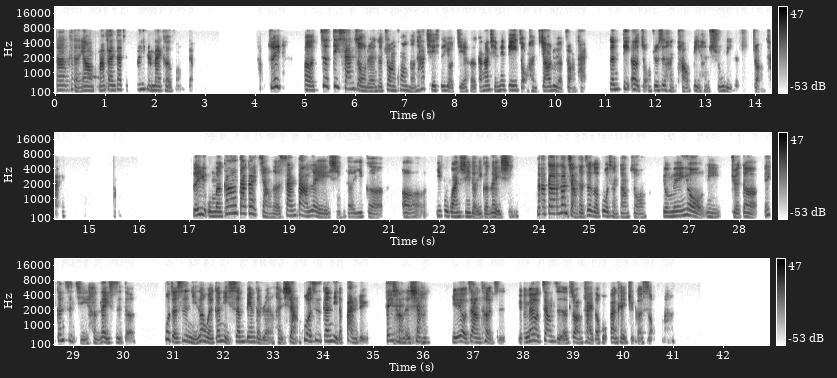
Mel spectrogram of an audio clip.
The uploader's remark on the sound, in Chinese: 此為線上課程錄音檔！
